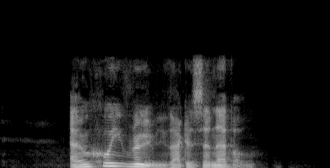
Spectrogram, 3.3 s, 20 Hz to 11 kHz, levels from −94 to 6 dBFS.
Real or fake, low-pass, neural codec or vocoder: fake; 7.2 kHz; codec, 16 kHz, 2 kbps, FunCodec, trained on LibriTTS, 25 frames a second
